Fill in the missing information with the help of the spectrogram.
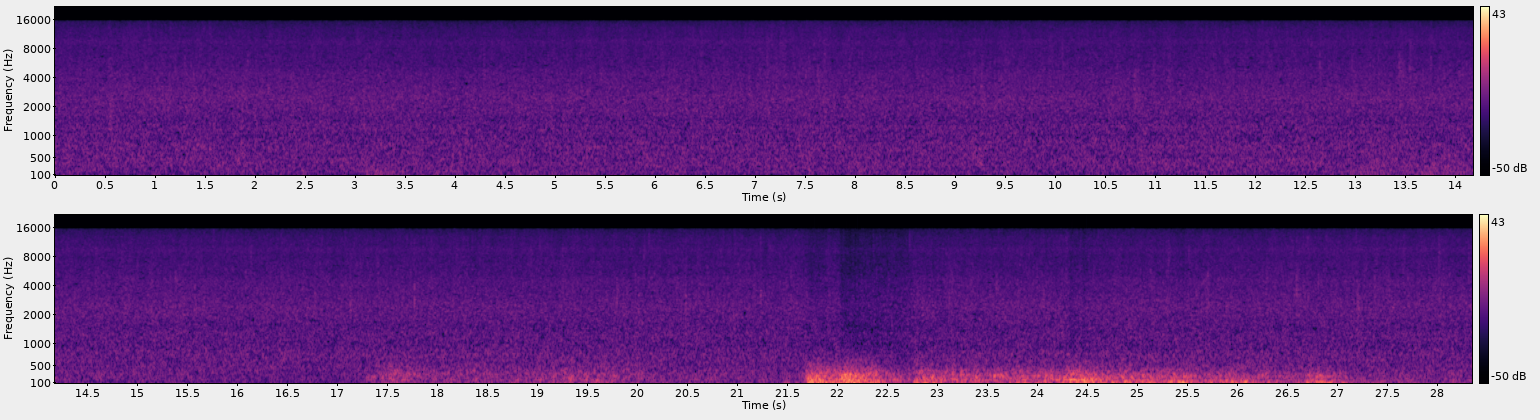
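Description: Heavy rain falling steadily. Past the middle a low thunder rumble starts, then a loud thunderclap breaks in suddenly and rolls on for about five seconds.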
